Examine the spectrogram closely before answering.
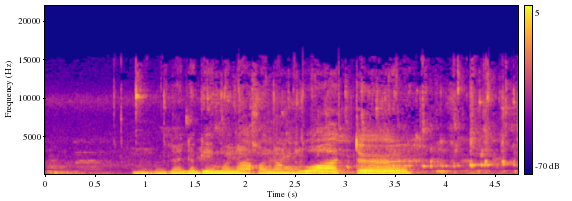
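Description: Water pours from a bottle into a metal pot.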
